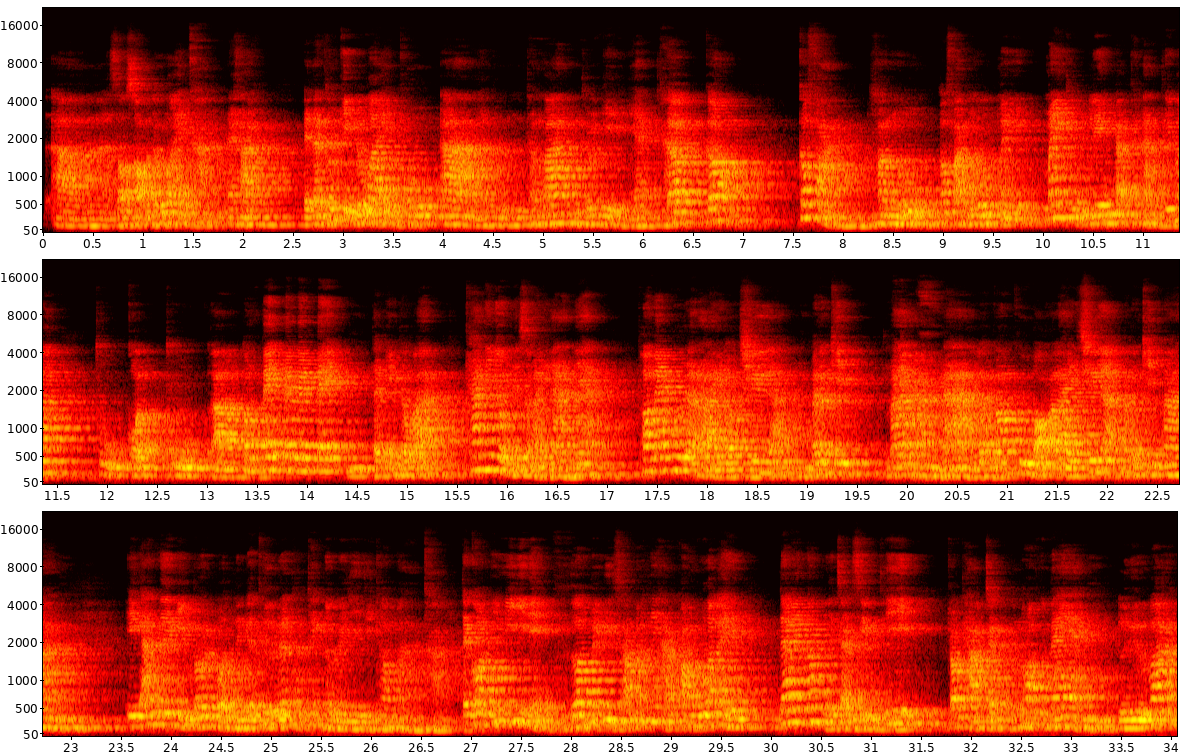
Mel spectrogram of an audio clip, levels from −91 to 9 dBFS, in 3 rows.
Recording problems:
room echo; strong; dies away in 1.4 s
off-mic speech; far

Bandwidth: 18 kHz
